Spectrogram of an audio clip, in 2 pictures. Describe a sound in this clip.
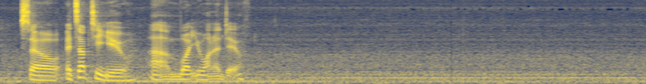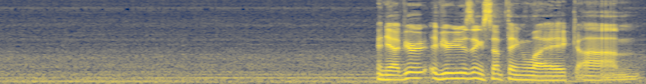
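An aircraft engine drones steadily.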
